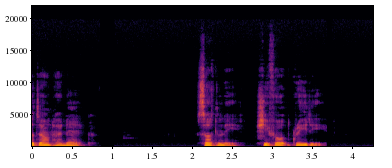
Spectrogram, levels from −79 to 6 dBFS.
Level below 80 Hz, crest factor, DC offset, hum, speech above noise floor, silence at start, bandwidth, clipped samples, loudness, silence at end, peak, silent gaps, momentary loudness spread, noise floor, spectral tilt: -58 dBFS; 16 dB; under 0.1%; none; 45 dB; 0 s; 19 kHz; under 0.1%; -21 LUFS; 0.65 s; -6 dBFS; none; 10 LU; -65 dBFS; -6 dB/octave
